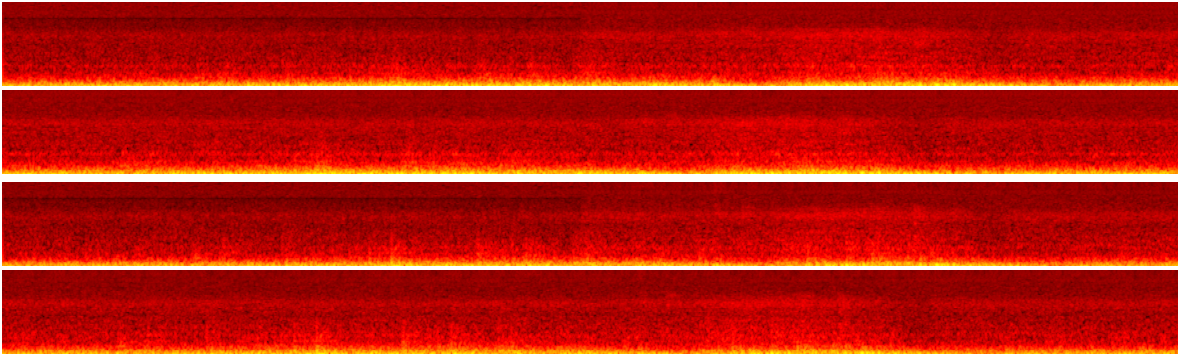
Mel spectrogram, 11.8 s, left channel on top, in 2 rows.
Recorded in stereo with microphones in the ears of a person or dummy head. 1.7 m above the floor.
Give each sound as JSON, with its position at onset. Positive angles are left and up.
{"t": 0.0, "sound": "a fan", "side_deg": -55, "distance_m": 1.4}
